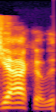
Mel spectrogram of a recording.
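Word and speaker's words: Jakob: name better than I so it's not Jacob it's I think it's I believe it's Jacob I think the Jay has a y yeah yeah yeah so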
